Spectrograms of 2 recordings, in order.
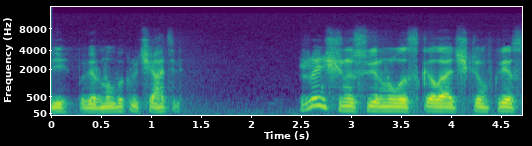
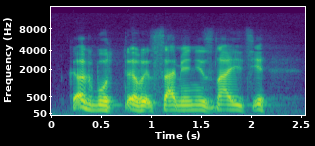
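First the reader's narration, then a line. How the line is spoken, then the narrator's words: Laughter turning to hiccups. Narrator (Russian): Лола снова засмеялась, и смех перешел в икоту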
